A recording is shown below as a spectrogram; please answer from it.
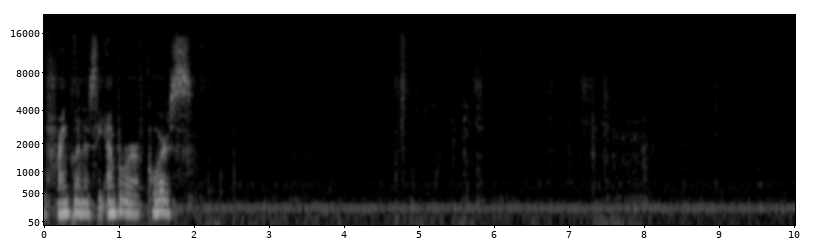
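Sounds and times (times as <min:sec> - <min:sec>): steady low hum: 0:00.0 - 0:10.0
cards sliding against each other: 0:04.6 - 0:05.9, 0:06.7 - 0:07.7.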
